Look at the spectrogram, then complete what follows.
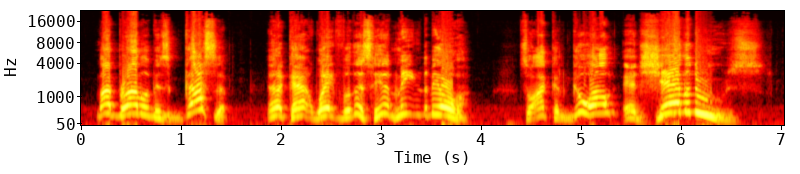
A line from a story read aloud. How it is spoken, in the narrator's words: the last pastor excitedly proclaimed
